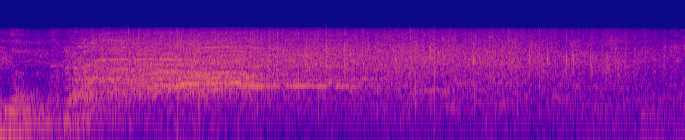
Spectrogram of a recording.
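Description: An audience laughs and applauds loudly in a large echoing hall.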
